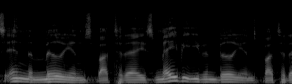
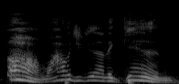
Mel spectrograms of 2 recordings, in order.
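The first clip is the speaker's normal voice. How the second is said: exasperated parent; 5 semitones higher than usual. Retold or imitated. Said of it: "You have every reason to be like".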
